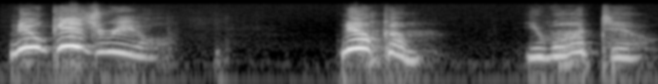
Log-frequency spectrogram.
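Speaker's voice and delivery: high, loud demon egging him on; cartoon shoulder demon. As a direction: shriek Steal the money like an impish devil. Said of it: "cartoonish demons".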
